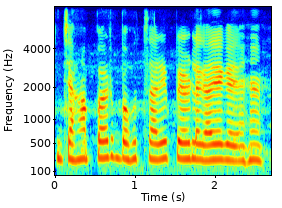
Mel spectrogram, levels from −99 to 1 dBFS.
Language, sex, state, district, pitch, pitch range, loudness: Hindi, female, Jharkhand, Deoghar, 250 Hz, 240-255 Hz, -16 LUFS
